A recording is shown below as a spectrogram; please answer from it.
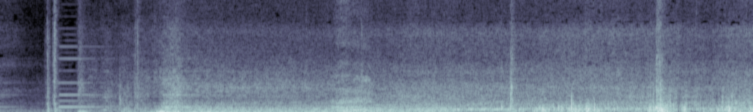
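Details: VW Touareg after replacing the noisy air-conditioning compressor and pulley: quick start, then a quiet, smooth, even idle with no whine or rattle from the front of the engine; the noise is gone.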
